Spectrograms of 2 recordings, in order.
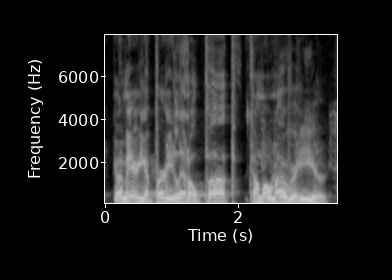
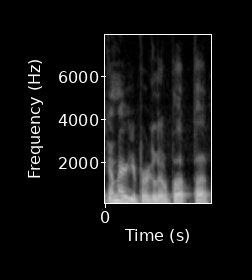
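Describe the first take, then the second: First: Same words in a firmer, sterner spirit; different spirit. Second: Sweet, coaxing talk to a puppy. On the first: Preacher calling the same dog in a sterner spirit. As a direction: call the pup without the sweetness. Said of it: "but it's a different spirit". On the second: Preacher showing how to call a little dog, sweetly coaxing. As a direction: coax the little pup in sweetly. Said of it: "and just talk real sweet". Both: Shown as a demonstration.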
